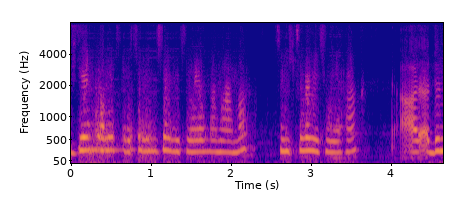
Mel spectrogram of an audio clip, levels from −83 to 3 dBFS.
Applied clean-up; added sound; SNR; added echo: neural separator model SepFormer DNS4.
